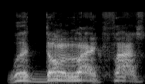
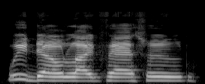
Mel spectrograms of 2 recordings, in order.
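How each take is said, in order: First: It is said in an attempted French accent. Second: It is said in the speaker's plain accent.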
